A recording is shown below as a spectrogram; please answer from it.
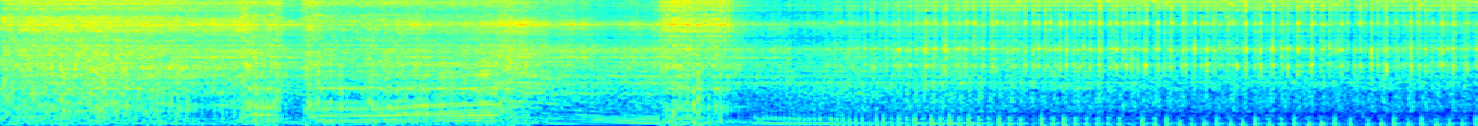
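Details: Kawasaki Kaze single-cylinder motorcycle used for hauling goods in mountains, brought in with lost ignition; after strong spark confirmed at ignition coil (CDI usually suspected), starter whirs, engine catches and settles into steady, even idle with no misfire or knock.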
